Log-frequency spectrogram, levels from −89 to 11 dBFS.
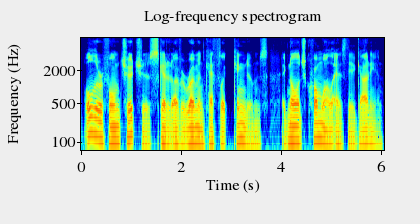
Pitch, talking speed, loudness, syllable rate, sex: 90 Hz, 140 wpm, -19 LUFS, 5.1 syllables/s, male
